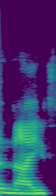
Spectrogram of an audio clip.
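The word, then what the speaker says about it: knife: जैसे अपने काफी वर्ड्स होते हैं जिनके अंदर, जैसे नाइफ है, ठीक है, नाइफ के अंदर के तो साइलेंट होता है, फिर तुम बोलो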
